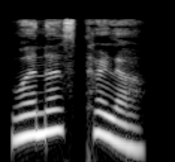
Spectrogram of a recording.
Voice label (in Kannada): "ವನಸ್ಥಲ", Kannada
